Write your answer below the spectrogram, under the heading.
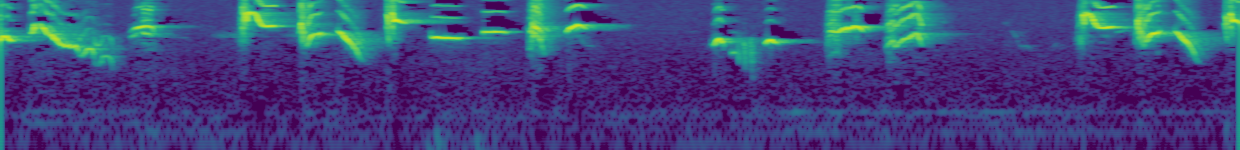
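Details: Oriental magpie-robin singing as a lure to prompt other birds to sing: rapid, dense runs of varied whistled notes, sharp chips and downward slurs in several energetic bursts, with no other sounds audible.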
